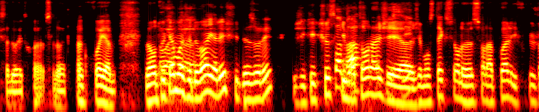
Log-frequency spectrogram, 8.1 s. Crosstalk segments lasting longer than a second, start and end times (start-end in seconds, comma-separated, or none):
4.9-6.2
